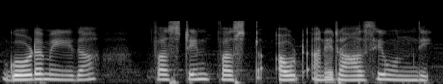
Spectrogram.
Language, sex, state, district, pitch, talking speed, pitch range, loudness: Telugu, female, Telangana, Hyderabad, 220 Hz, 120 wpm, 210-235 Hz, -18 LUFS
